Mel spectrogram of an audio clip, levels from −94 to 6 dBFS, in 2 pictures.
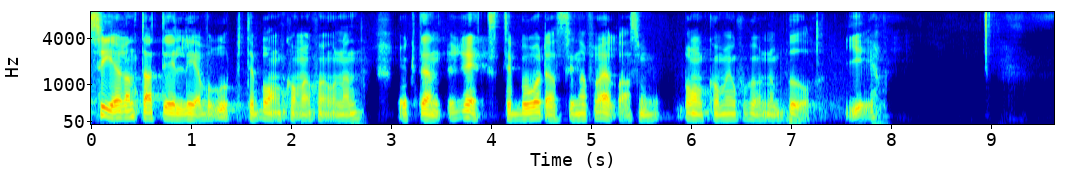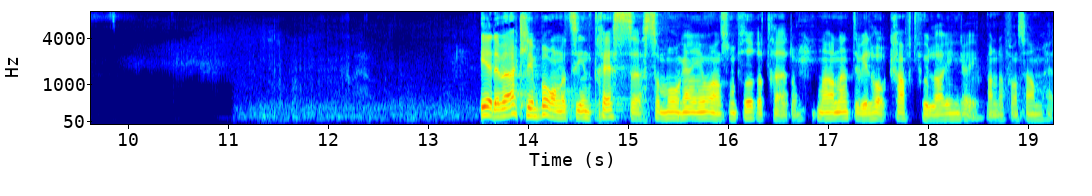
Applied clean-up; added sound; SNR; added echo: neural mask model Resemble Enhance denoiser.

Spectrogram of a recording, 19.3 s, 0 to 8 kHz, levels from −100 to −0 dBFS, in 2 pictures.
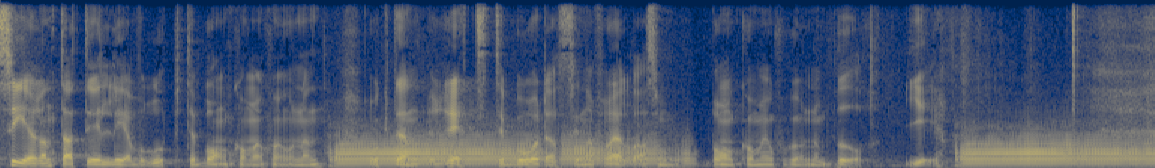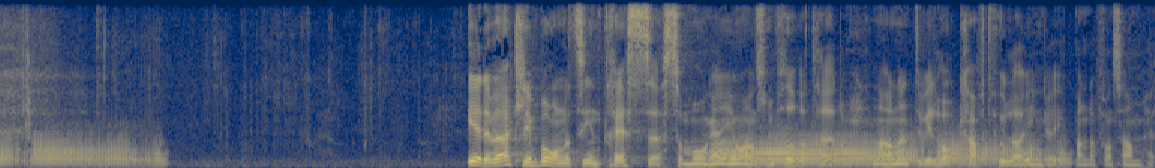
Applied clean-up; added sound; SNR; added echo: none; Brass instrument; 1 dB; none.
